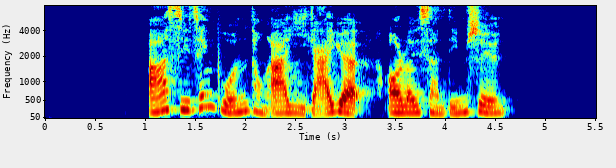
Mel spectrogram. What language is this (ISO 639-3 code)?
yue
